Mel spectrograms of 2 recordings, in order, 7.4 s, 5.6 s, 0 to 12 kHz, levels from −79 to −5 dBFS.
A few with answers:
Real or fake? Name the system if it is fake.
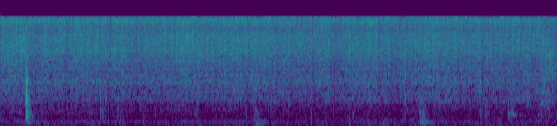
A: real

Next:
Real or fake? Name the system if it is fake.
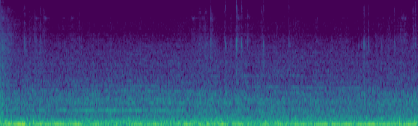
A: real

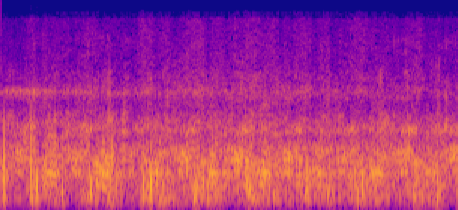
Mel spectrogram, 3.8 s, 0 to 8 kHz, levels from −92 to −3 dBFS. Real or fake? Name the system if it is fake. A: real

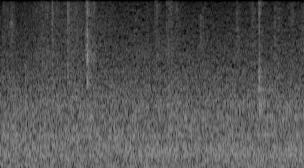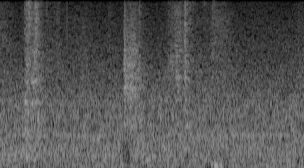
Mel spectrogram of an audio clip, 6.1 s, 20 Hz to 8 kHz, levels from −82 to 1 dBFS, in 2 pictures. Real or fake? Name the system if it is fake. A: real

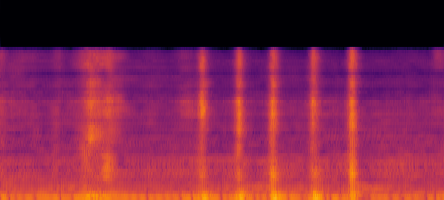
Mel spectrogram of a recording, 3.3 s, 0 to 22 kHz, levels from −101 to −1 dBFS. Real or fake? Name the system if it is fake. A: fake, vocoder, Vocos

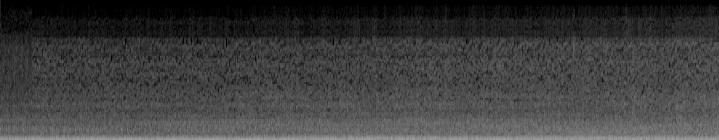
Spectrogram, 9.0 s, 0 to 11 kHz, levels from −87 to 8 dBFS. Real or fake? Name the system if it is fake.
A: real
